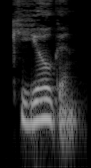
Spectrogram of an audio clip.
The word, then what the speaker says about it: Keoghan: The last name of Irish actor Barry Keoghan, who starred in Saltburn, is pronounced Keoghan.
